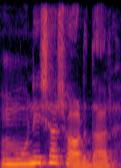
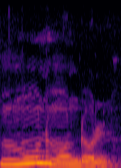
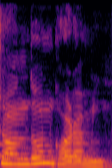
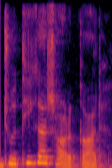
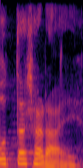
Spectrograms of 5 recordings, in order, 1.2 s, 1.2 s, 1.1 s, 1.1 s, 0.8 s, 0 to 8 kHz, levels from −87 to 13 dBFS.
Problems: constant background noise, background conversations at intervals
